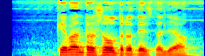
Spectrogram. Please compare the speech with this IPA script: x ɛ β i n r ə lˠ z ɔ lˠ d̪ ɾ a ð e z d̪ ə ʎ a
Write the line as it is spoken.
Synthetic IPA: k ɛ β a n r ə z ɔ lˠ d̪ ɾ ə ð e z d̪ ə ʎ a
